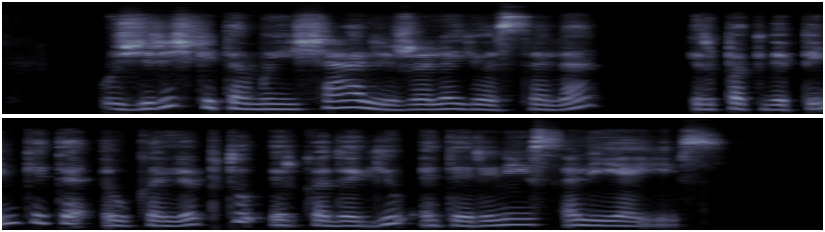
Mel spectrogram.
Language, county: Lithuanian, Kaunas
